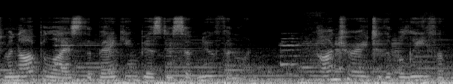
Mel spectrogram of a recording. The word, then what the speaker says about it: Newfoundland: They will tell you that the name of their country is pronounced with the accent on the last syllable, Newfoundland.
